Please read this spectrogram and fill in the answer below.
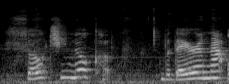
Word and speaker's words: Xochimilco: the name right here I'm going to attempt to pronounce it by Google giving me the pronunciation as Xochimilco Xochimilco but they are in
